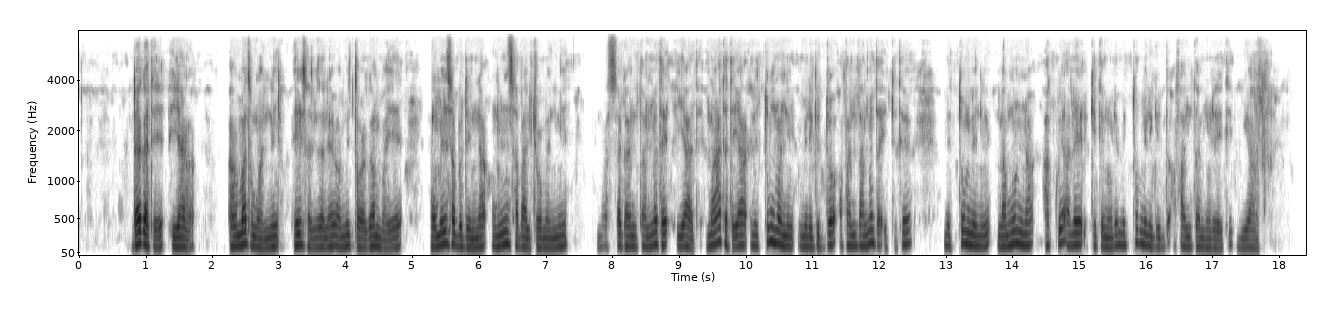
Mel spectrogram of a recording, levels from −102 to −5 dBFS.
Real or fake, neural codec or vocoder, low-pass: fake; codec, 16 kHz, 4.8 kbps, FACodec; 7.2 kHz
